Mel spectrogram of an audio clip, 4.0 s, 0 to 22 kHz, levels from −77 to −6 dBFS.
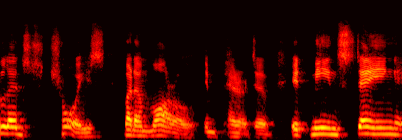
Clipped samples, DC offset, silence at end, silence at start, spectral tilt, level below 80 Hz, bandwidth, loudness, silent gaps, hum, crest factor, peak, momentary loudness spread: under 0.1%; under 0.1%; 0 s; 0 s; -4 dB/octave; -72 dBFS; 12 kHz; -32 LUFS; none; none; 20 dB; -12 dBFS; 12 LU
